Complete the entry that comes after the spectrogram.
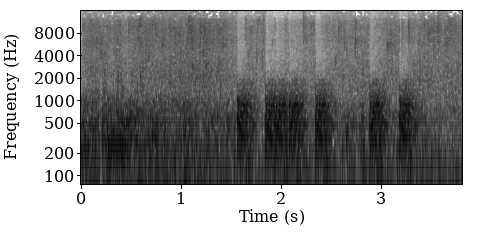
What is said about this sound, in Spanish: Una guacerona allá afuera.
